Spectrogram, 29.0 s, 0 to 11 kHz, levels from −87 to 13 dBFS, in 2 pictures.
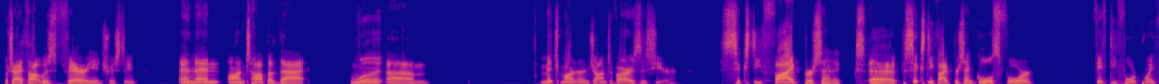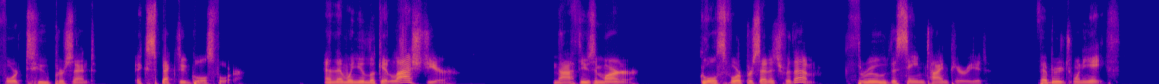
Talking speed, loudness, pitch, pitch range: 110 wpm, -25 LUFS, 140 Hz, 115-155 Hz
